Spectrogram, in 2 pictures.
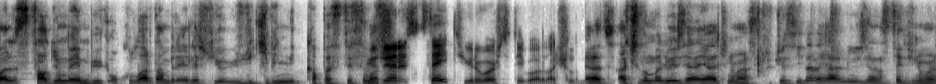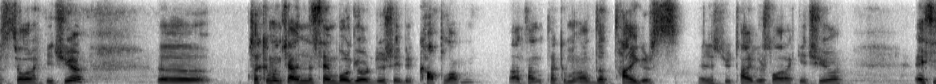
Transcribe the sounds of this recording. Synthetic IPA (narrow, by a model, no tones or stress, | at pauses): alʲist̪ʰad̪jumænbyjyco̞kʰulˠːaɾd̪anbiɾelʲest̪yjujyzicʰibinlʲicʲkʰapʰas̬i̥t̪ʰe̞sivɾzjanst̪ʰejt̪ʰjunivɛɾsi̥t̪ʰibṵa̰ɾ̰a̰d̪a̰ːt͡ʃʰɯlˠɯmevɛt̪at͡ʃʰɯlˠɯmalʲuizijanejalʲt̪ynivæɾst̪ʰi̥t̪ʰy̥c̚t͡ʃʰe̞sijlʲɛve̞jaːlʲuizijanst̪ʰejt̪ynivæɾsi̥t̪ʰioaɾak̚ɟe̞t͡ʃʰijo̞ | ɯː | t̪ʰakɯmɯncʰɛnd̪inɛsɛmbo̞lʲɟø̞ɾd̪yːʃe̞jbiɾkʰaplˠan | zaːt̪ʰænt̪ʰakɯmɯnad̪ɯd̪at̪ʰajɡɯɾs | elʲɛsyjot̪ʰajɡɯɾso̞lˠaɾak̚ɟe̞t͡ʃʰijo | ɛs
